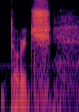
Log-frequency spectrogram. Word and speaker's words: Deutsch: It refers to their German background and the language they spoke, Deutsch, pronounced Deutsch. It's the German word for German.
